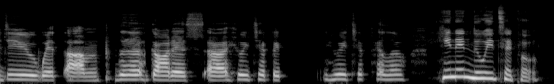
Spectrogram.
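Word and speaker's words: Hine-nui-te-pō: Hine Nui Tepo, I believe is how you say it. I hope I didn't screw it up. Hine Nui Tepo.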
